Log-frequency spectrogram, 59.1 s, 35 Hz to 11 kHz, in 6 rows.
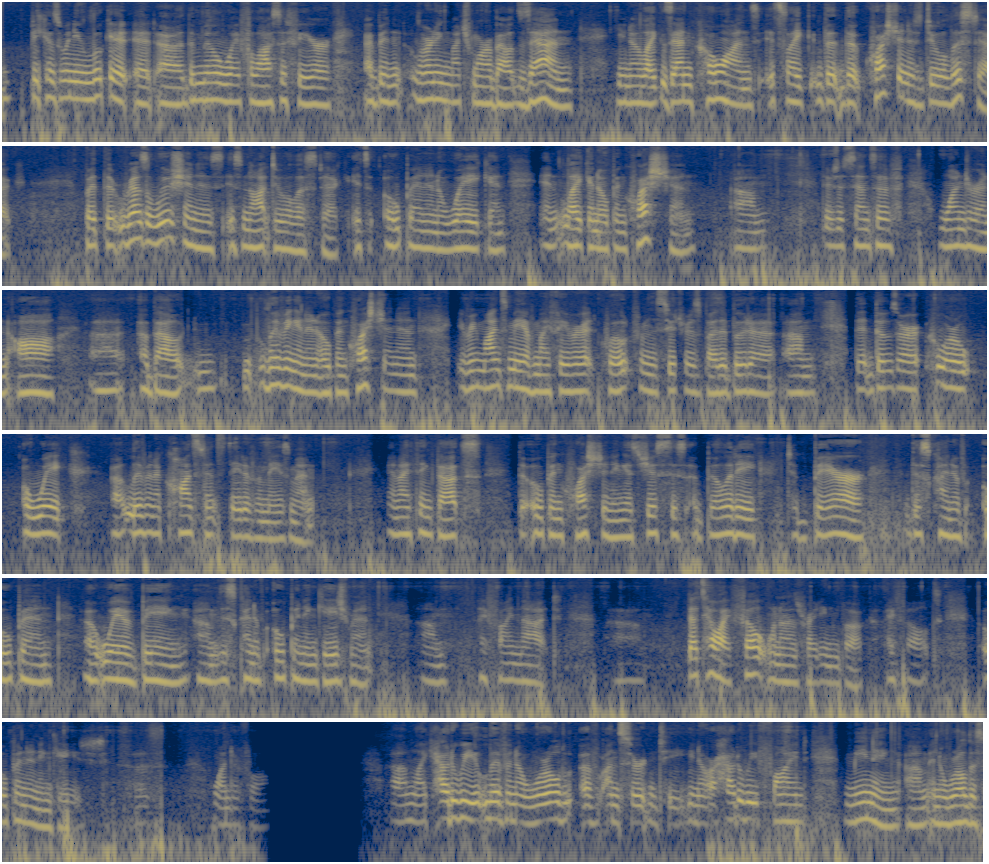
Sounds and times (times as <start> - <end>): Speech: 0.0 - 10.0, 10.7 - 32.7, 33.4 - 51.9, 53.2 - 59.0.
